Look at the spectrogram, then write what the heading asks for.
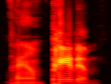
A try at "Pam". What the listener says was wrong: The N is silent.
